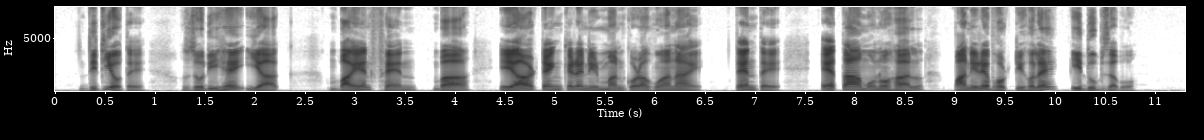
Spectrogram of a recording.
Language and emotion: Assamese, neutral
